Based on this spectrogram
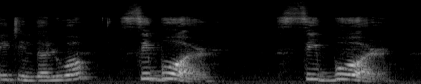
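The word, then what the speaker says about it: sibuor: in the luau sebor sibour so when i say sibor is not c for cat it's c for s how do we spell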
